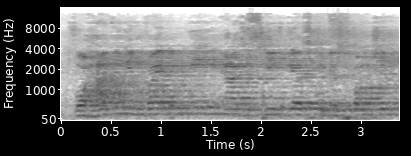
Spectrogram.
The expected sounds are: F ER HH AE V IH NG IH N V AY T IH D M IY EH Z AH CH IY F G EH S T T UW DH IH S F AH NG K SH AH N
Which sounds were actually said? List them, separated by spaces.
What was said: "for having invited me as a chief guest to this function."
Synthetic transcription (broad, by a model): F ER HH AE V IH NG IH N V AY T IH D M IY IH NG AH S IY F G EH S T T UW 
